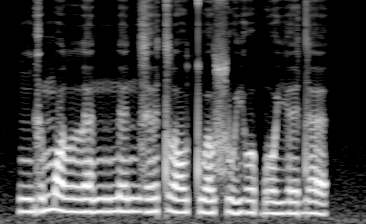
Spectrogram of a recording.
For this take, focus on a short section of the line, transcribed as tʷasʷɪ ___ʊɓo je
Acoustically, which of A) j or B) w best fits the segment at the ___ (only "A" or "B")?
A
